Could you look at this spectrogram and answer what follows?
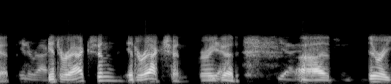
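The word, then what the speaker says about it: Interxion: the acquisition of the new, and I always pronounce it incorrectly because of the spelling, but it's how do you say it? Interaction.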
